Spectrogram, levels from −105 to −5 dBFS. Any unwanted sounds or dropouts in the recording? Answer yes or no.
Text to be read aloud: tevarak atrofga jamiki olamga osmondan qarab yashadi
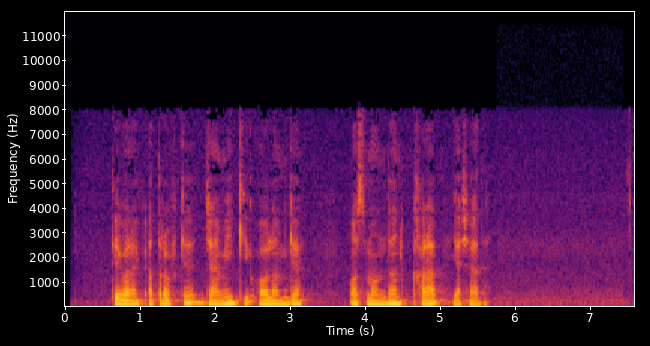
no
